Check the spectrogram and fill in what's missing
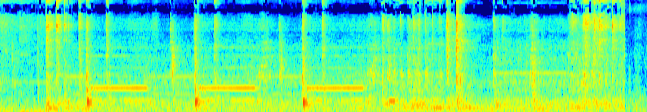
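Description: A passbook printer at a Japanese post office updates a passbook with rapid buzzing print passes and periodic mechanical clunks as the book feeds through, all close and steady.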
